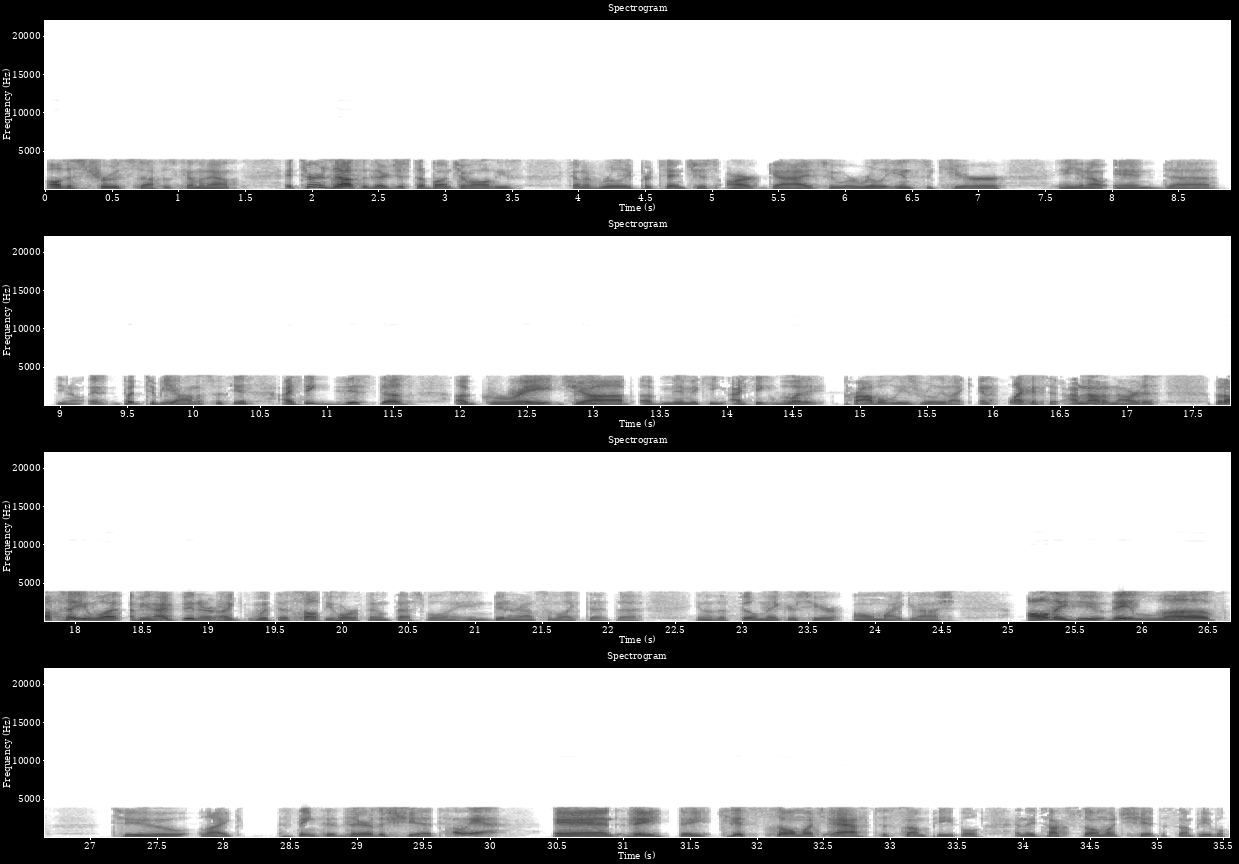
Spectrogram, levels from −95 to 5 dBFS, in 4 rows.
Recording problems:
garbled, watery; badly; nothing above 4 kHz

